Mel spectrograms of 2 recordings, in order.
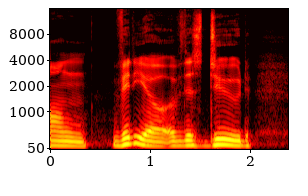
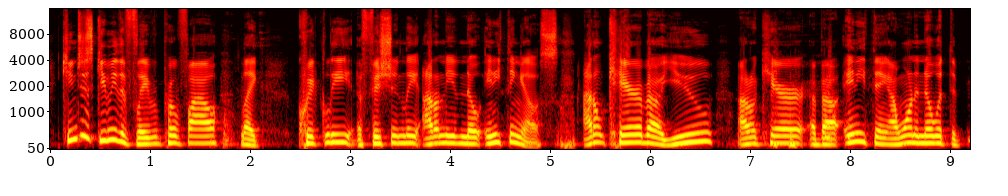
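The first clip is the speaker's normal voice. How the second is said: raised pitch, fed-up insistence; impatient demand; 6 semitones higher than usual. Acted. Viewer wanting only the flavor profile, impatient. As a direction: press the point like a fed-up customer.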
